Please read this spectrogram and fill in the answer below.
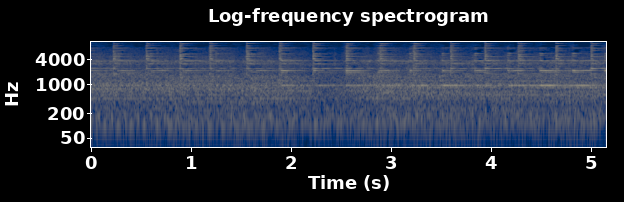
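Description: A bell rings steadily at about three strokes a second over the running rumble of a train.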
